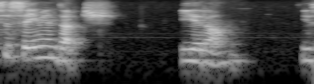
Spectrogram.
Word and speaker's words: Iran: Did you, the guy who was talking about Iran said that he is surprised that I pronounce it the right way. Mm. But it's the same in Dutch. Iran.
